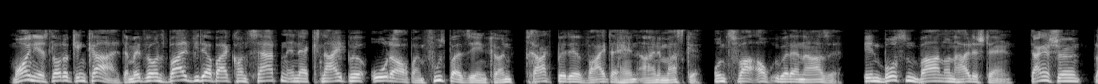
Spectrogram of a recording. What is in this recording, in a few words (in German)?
HVV Durchsage; Lotto; hamburger promis erinnern an die maskenpflicht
